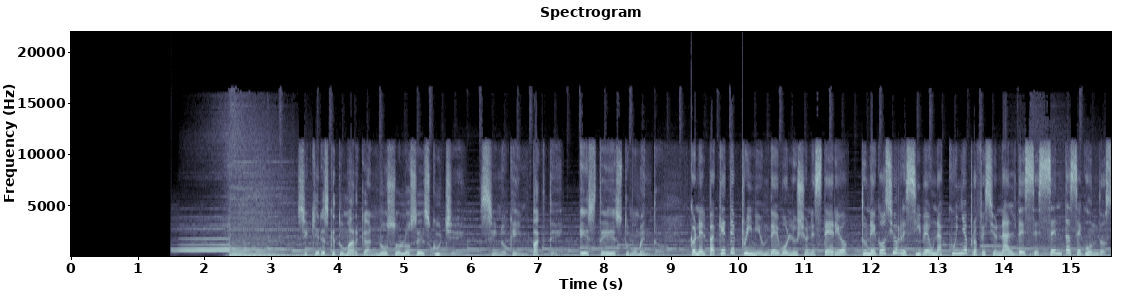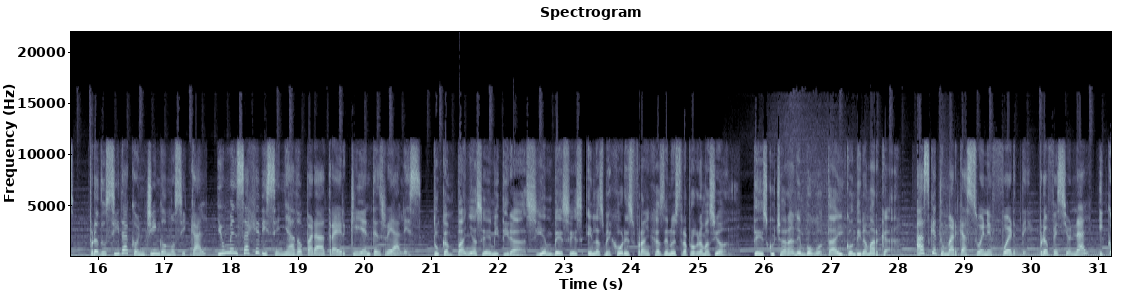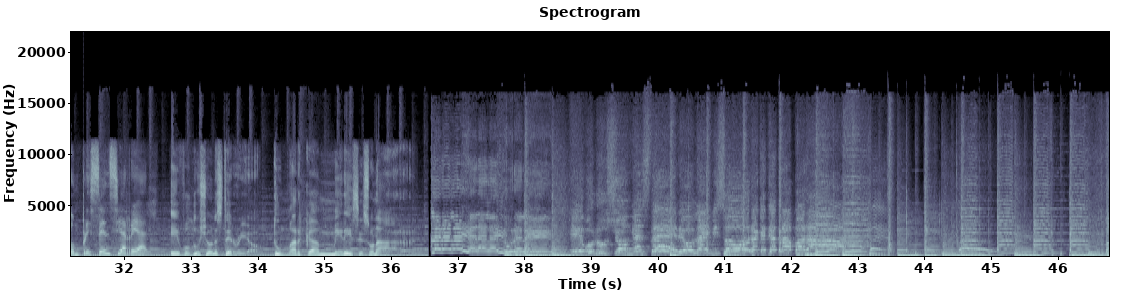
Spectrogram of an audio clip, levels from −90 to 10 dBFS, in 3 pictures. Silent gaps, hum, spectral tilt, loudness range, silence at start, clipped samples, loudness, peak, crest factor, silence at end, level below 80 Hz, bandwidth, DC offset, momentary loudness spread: none; none; -4 dB/octave; 4 LU; 1.5 s; under 0.1%; -17 LUFS; -2 dBFS; 16 dB; 0 s; -30 dBFS; 17 kHz; under 0.1%; 7 LU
